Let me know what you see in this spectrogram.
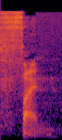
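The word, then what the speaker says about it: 反: And the semantic element in this character is this one over here, which is pronounced fan in the third tone, and it means to sort of to turn over, to flip.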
